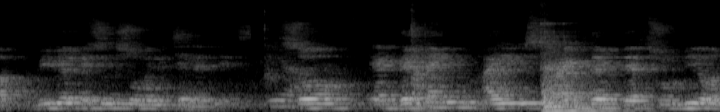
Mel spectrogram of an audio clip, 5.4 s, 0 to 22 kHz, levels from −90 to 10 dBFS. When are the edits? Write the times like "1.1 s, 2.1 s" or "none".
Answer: 1.8 s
